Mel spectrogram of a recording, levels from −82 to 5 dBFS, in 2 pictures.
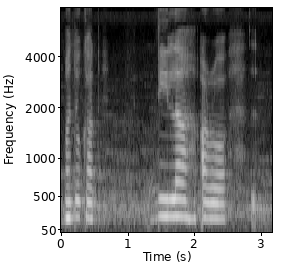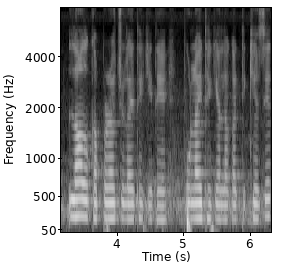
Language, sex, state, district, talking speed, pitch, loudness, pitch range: Nagamese, female, Nagaland, Kohima, 140 wpm, 200 Hz, -17 LUFS, 195-215 Hz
